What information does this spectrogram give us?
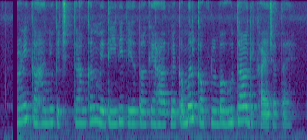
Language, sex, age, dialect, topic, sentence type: Hindi, female, 18-24, Marwari Dhudhari, agriculture, statement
